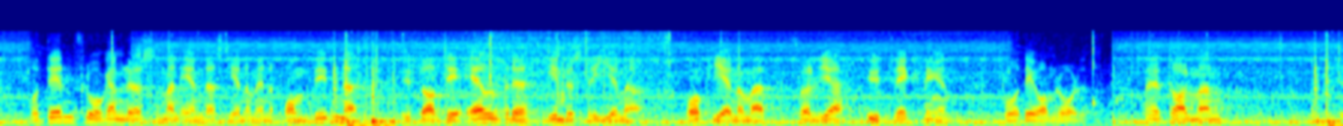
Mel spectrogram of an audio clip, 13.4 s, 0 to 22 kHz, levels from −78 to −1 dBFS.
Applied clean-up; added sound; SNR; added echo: none; Printer; 5 dB; none.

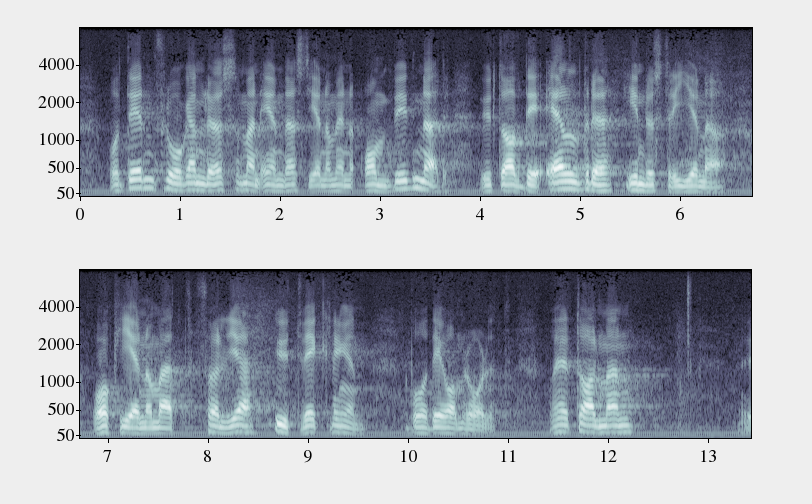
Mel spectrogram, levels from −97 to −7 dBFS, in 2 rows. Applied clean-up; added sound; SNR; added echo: none; none; none; none.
